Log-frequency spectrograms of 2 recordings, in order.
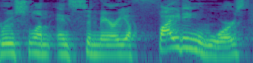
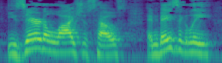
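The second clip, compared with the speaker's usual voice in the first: normal talking voice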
